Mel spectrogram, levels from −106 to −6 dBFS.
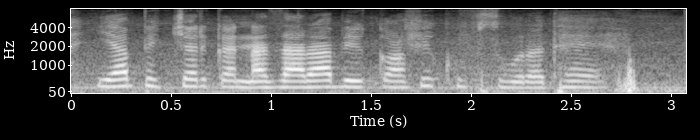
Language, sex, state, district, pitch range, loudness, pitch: Hindi, female, Arunachal Pradesh, Papum Pare, 215-245 Hz, -16 LUFS, 225 Hz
